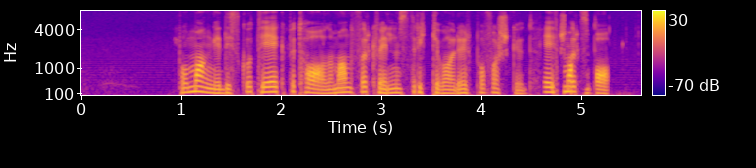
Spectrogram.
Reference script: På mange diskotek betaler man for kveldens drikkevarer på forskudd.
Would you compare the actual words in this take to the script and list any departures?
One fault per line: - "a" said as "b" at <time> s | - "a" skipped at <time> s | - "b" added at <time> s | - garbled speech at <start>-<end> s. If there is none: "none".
- garbled speech at 4.6-5.3 s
